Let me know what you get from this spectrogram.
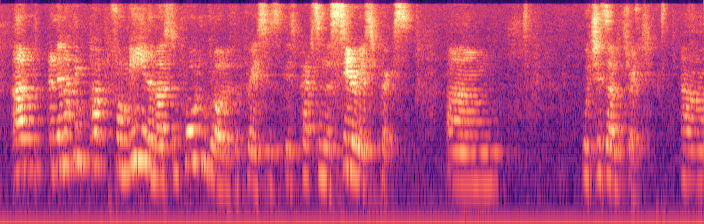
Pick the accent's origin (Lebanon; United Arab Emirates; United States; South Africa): South Africa; accent: South African; You can hear I'm a South African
